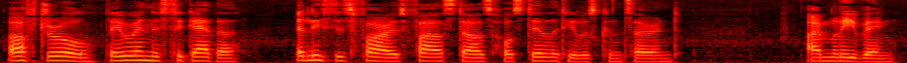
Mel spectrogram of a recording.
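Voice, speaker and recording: Low-pitched woman reading a story, very dry. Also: fast talker, darkish tone, no echo. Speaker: amateur audiobook reader. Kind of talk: scripted storybook narration.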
